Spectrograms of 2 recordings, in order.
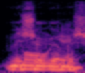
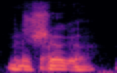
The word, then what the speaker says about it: Mississauga: Mississauga.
